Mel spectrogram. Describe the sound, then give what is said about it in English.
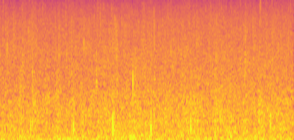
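Heavy rain pours down steadily in a dense, continuous hiss, with scattered sharper drops pattering on hard surfaces. No voices are heard. “Rain drenches their hair and clothes.”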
